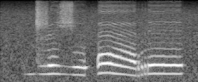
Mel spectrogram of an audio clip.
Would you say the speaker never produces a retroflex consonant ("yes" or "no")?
no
